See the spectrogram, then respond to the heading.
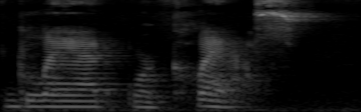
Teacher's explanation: this sounds more nasal because the sound is also higher up in your mouth than a typical a pronunciation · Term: a sound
